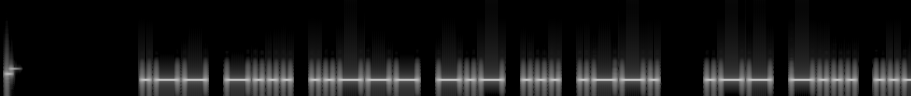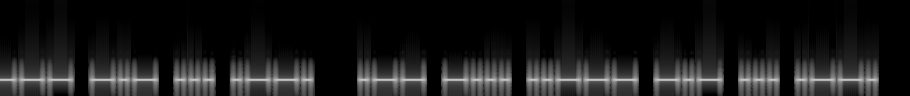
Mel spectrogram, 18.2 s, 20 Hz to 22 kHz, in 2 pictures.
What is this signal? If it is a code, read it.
Morse code, heard as a keyed tone, about 17 wpm, 700 Hz. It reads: WB2KSP WB2KSP WB2KSP
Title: USA Call Signs Repeated 3x 17wpm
